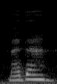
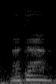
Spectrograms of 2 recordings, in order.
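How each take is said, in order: First: Stammered. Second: A faint, soft, frightened "Madame"; stammered. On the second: Hiding from the gang, softly stammering "Madame" at the door. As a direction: barely get "Madame" out from hiding. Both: A narrator's reading. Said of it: "balbutia Sadjini de sa cachette".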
